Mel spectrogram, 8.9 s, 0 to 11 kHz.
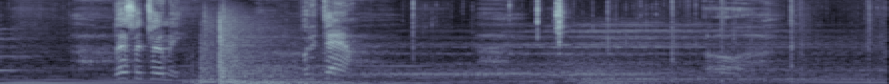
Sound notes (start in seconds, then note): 5.1 Jason groaning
